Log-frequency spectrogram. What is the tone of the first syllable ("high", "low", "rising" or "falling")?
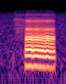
low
